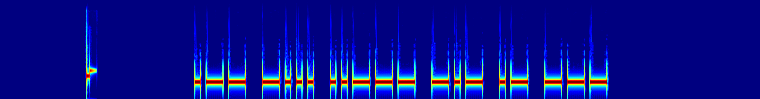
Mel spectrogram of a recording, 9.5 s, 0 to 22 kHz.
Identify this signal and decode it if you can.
Morse code, heard as a keyed tone, about 17 wpm, 700 Hz. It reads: WB2KAO
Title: Call Signs Repeated 3x - 17wpm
